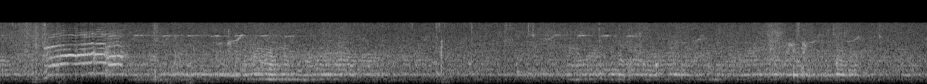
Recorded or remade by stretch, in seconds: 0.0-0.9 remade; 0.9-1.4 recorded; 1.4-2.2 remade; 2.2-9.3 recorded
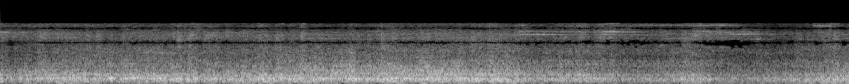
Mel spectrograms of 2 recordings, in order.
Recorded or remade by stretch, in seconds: 0.0-8.5 recorded

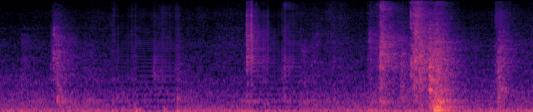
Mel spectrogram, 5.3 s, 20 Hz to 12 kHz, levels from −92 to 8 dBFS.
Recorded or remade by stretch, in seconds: 0.0-1.1 recorded; 1.1-1.8 remade; 1.8-2.5 recorded; 2.5-3.0 remade; 3.0-5.3 recorded

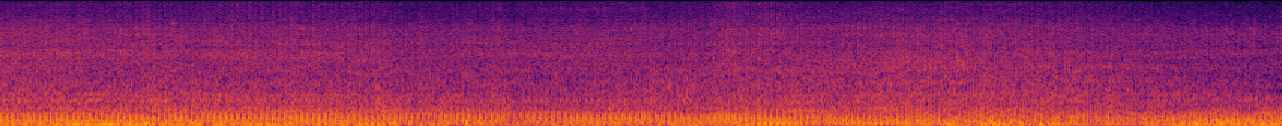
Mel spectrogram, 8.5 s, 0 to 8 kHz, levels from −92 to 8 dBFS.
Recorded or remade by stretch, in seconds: 0.0-6.0 recorded; 6.0-7.6 remade; 7.6-8.5 recorded

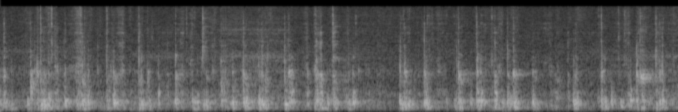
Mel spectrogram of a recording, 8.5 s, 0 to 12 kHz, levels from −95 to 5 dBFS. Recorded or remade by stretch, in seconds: 0.0-4.3 recorded; 4.3-5.0 remade; 5.0-8.5 recorded

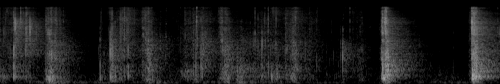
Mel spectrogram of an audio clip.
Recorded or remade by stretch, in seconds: 0.0-0.6 remade; 0.6-3.6 recorded; 3.6-5.0 remade

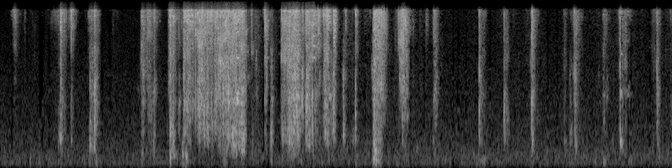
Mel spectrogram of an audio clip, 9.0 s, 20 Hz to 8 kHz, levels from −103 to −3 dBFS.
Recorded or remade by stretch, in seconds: 0.0-2.0 recorded; 2.0-2.7 remade; 2.7-9.0 recorded

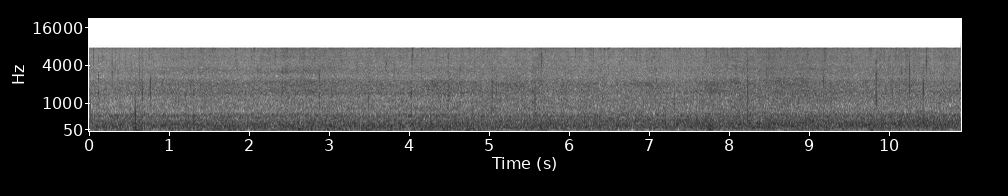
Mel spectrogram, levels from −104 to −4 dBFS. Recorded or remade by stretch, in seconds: 0.0-2.3 recorded; 2.3-5.1 remade; 5.1-6.0 recorded; 6.0-7.3 remade; 7.3-10.9 recorded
